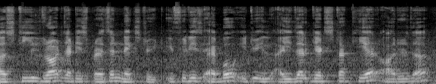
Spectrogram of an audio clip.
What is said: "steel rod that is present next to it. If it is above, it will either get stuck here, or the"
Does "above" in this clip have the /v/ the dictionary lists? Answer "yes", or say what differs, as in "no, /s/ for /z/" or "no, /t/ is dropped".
no, /v/ is dropped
